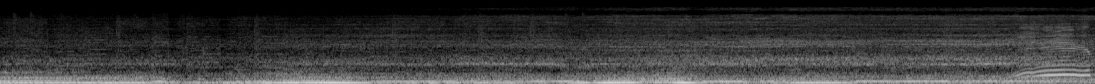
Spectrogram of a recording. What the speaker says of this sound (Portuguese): Ficou uma hora o ronquinho ali, ó.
